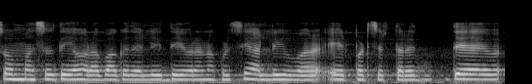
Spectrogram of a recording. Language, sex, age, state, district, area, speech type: Kannada, female, 30-45, Karnataka, Davanagere, urban, spontaneous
